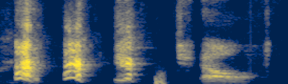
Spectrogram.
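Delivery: telling the husband, cracking up at it; laughing. Real, not acted. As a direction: say it through laughter. Laughing while retelling her reply.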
